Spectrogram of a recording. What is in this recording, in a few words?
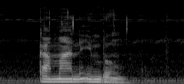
small bamboo drum; Yokoim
